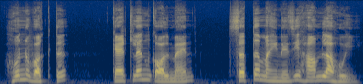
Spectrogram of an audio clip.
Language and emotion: Sindhi, neutral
